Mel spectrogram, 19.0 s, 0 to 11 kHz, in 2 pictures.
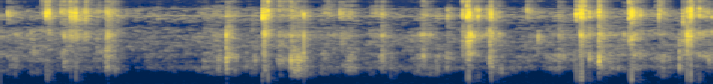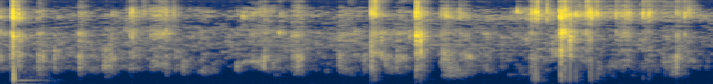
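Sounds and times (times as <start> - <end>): ice being crunched and chewed: 0.0 - 1.8, 2.4 - 19.0.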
